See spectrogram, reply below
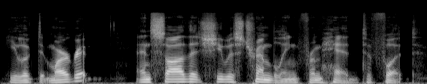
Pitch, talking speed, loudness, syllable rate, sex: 100 Hz, 195 wpm, -18 LUFS, 4.9 syllables/s, male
